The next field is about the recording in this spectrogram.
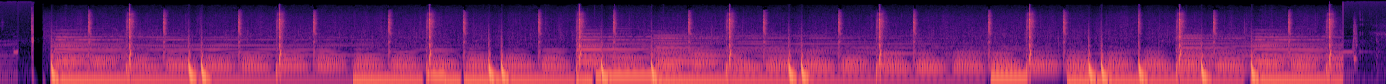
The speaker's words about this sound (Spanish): Así que primero vamos con la intro y empezamos.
